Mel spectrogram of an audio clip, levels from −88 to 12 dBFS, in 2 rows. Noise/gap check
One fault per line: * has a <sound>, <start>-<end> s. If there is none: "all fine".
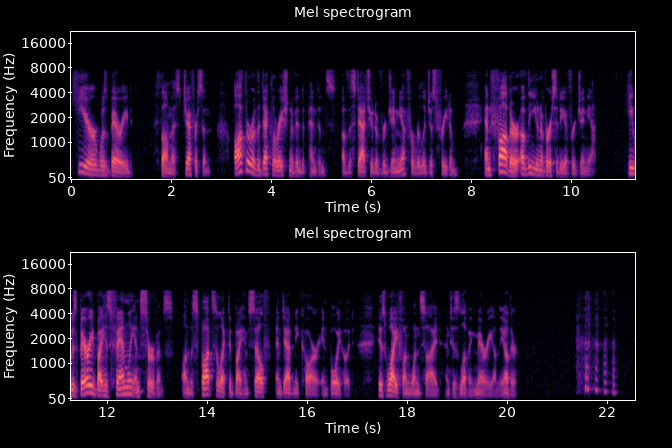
* has a laugh, 21.4-22.2 s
